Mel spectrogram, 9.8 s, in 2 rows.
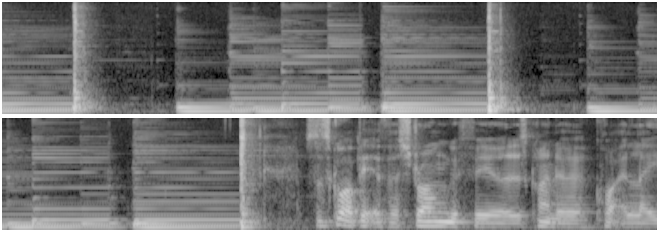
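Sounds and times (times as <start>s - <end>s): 
muted strum chop: 0.0s - 0.9s, 1.7s - 7.1s
strummed chords: 0.0s - 8.3s
speech: 7.4s - 9.8s.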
